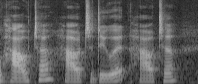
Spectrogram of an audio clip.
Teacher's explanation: I link these together how to cook first thing is that I reduce the ooh to an uh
